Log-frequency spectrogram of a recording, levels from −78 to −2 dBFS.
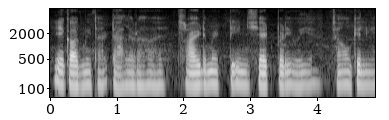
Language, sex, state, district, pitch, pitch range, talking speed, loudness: Hindi, male, Chhattisgarh, Bilaspur, 120 Hz, 120-125 Hz, 185 wpm, -22 LUFS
